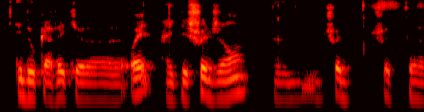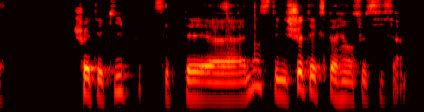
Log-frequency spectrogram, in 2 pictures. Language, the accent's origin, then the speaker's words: French; Antwerp, Flanders, Belgium; moved away as an adult; also born or lived in Brussels / California; je suis né à Anvers. Mes parents euh, ont, toujours vécu à Anvers, donc je, suis né là-bas et j'ai mhm. étudié là-bas euh, jusqu'à mes secondaires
